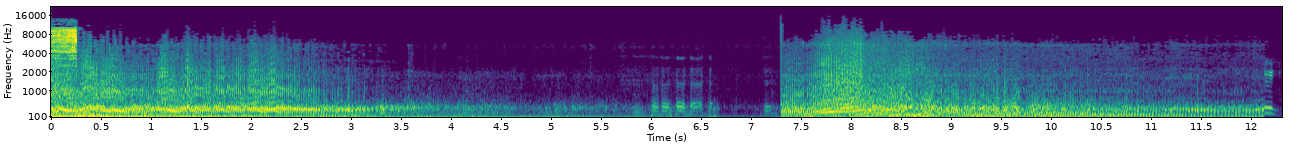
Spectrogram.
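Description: Yamaha WR250F dirt bike's four-stroke single-cylinder engine running under the rider, its revs rising and falling. It fades away over about six seconds, drops out briefly, then comes back suddenly a little after seven seconds.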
